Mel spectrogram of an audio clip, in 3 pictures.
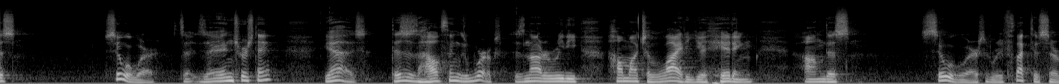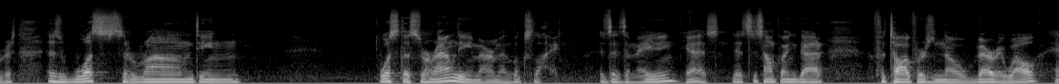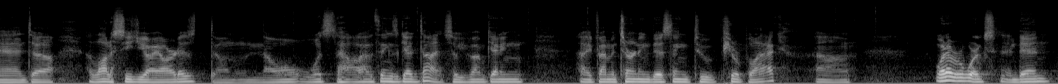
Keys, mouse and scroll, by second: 0.4-1.5 scroll down 1, 1.5-2.5 scroll up 5, 3.2 click, 6.7-7.3 scroll down 6, 11.5-17.4 middle drag, 17.4 click, 30.8 scroll up 3, 31.6 scroll down 2.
